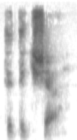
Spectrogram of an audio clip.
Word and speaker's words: titiksha: Mahesh, that dog tenacity, to me, it's equivalent to that word we have been using, titiksha, if I pronounce it correctly. – So, correct.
